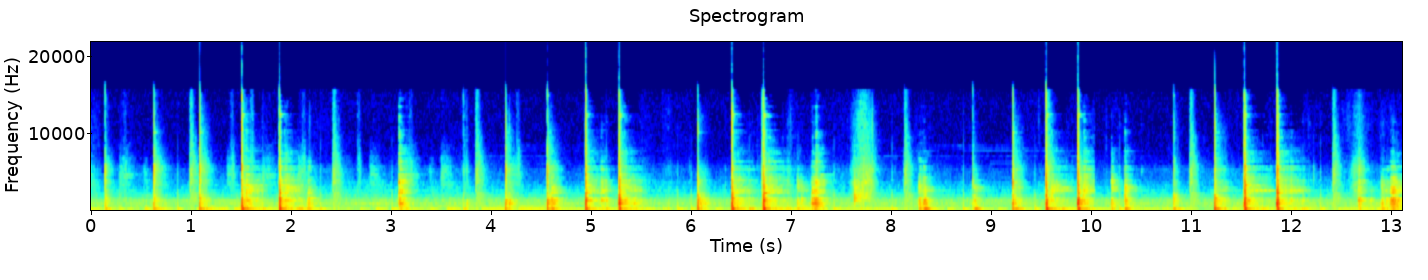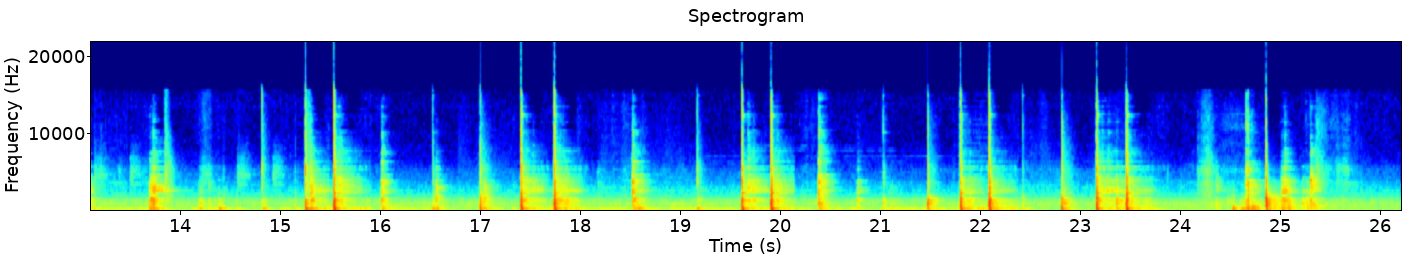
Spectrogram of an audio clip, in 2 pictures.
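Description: Cobbler's hammer tapping heel nails into a shoe's combination heel and top piece on an iron last: sharp metal-on-nail strikes, irregular, about one or two a second.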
